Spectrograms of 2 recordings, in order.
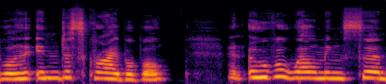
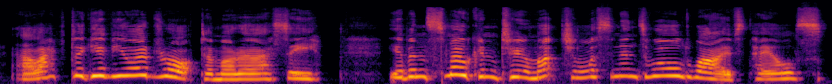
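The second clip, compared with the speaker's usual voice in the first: Irish doctor; 4 semitones higher than usual. Acted. Irish doctor teasing the narrator, jovial Irish voice. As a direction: tease him in an Irish lilt.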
